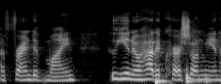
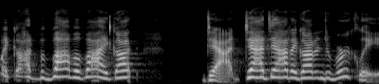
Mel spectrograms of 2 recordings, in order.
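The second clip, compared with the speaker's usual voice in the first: put-on thrilled, excited blurted delivery; 7 semitones higher than usual. Retelling running into the house to tell dad about getting in: imitating own past excitement. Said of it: "kinda shaking with excitement".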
